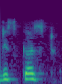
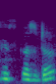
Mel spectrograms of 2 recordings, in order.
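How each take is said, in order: First: The ending is light and blended into the word. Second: The ending is stressed as a separate extra syllable. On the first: The speaker calls it right. "It is discussed" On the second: The speaker calls it wrong. "not discussed"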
